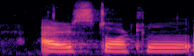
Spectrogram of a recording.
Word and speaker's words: Aristotle: Like Aristotle says, the whole is greater than the sum of its parts. Okay, I don't know if I pronounced his name right. Aristotle, actually, that's the way you pronounce it.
